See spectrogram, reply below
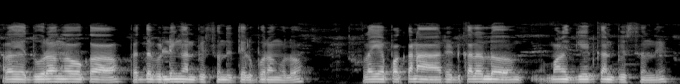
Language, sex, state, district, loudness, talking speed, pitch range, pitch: Telugu, female, Telangana, Mahabubabad, -17 LUFS, 140 wpm, 110-120 Hz, 120 Hz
